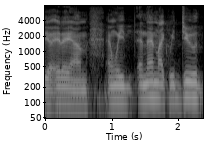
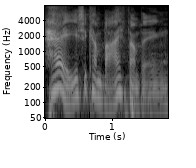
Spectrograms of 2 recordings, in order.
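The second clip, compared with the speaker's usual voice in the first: lisping male character voice. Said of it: "kind of a lispy guy".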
